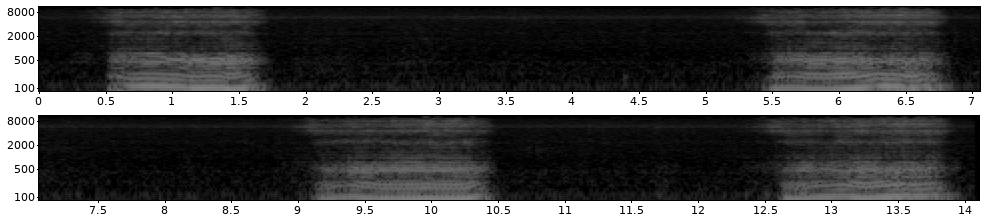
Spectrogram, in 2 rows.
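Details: Father's snoring recorded alongside fetal movement at 33 weeks of pregnancy: loud, low, rattling snores on each in-breath, about four a minute here, with quiet pauses between.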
